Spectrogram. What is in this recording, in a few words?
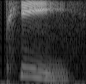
"p", English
